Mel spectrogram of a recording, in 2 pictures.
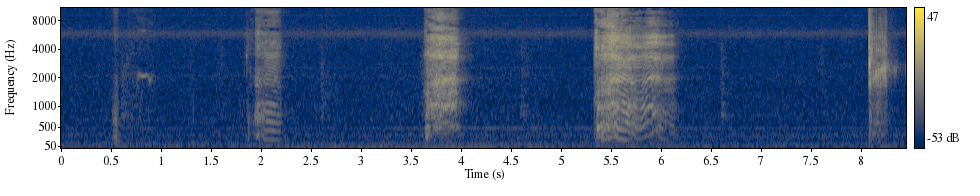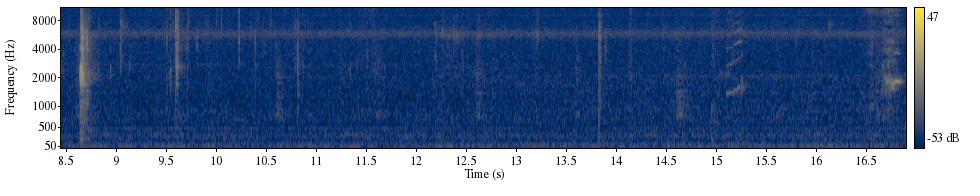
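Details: Cat named Bruiser coughing: series of short, harsh, dry coughing bursts separated by quiet pauses.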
